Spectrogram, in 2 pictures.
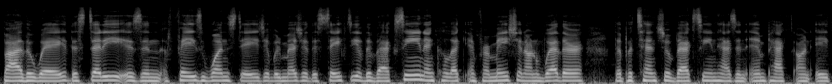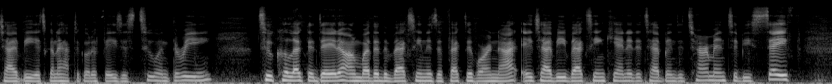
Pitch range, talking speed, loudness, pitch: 160-180 Hz, 225 wpm, -24 LUFS, 165 Hz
